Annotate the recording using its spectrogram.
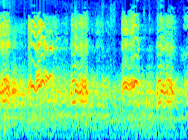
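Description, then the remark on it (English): Pink-footed geese honk repeatedly in a steady series of nasal, two-note calls, about five bursts in quick succession, clear with no other sounds. “Two geese species from the far north have been in the news recently the pink footed goose”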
